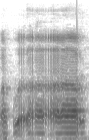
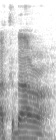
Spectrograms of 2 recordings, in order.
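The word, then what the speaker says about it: أكبر: Kalau orang Indonesia biasanya akbar, ya, agak geser sedikit. Kalau yang ejaan dengan Inggris, ya, R, sehingga menyebabkan jauh sekali, akbar. Maka ini salah, ya. Ro, akbar, R, ya. Ya, demikian ini teman-teman 10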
